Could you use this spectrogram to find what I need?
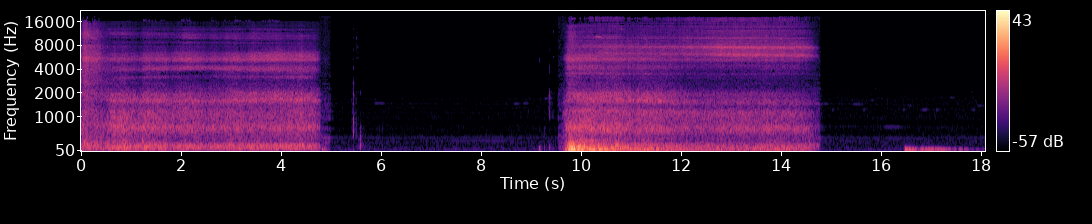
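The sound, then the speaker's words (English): Slow box breathing, about four seconds per phase: a long, airy inhale, a silent hold, then an equally long exhale, another pause, and the start of the next breath. No one speaks. “So something like this, you breathe in for four.”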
